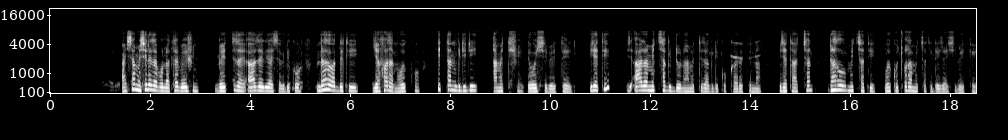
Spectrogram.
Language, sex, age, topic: Gamo, male, 25-35, agriculture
